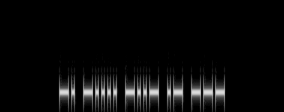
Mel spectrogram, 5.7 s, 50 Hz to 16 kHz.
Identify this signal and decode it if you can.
Morse code, heard as a keyed tone, about 20 wpm, 700 Hz. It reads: N6XAO
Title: USA Call Signs - 3x Character Spacing - 20wpm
